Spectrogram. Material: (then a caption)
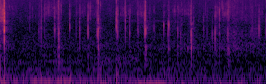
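Faux fur. A soft, hand-sized mint green fluffy faux fur pouch with a "Chill Pill" patch is held close to the mic and scratched and rubbed with long nails. Quick, bright, crackly scratches flick over a steady low rumble, soft and close throughout.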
